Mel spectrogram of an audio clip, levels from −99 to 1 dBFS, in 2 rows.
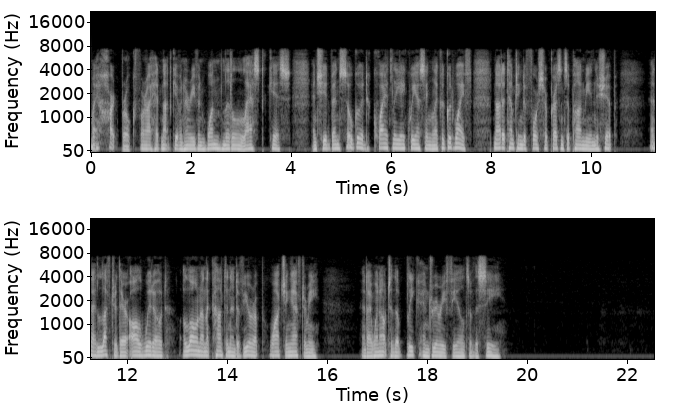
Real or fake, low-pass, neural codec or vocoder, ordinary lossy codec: real; 7.2 kHz; none; Opus, 64 kbps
